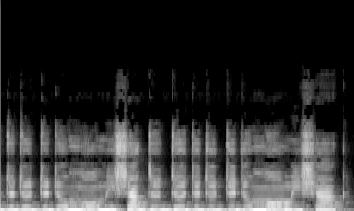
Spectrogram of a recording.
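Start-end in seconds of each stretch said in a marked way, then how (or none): none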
